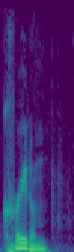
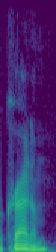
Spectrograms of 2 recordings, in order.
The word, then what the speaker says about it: kratom: So my mom uses CBD oil, and my dad uses CBD oil, and my mom also uses a plant called kratom, or kratom, depends on how you want to pronounce it, which is of the coffee plant, which acts as if it's an opium, but however, it is not an opium.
